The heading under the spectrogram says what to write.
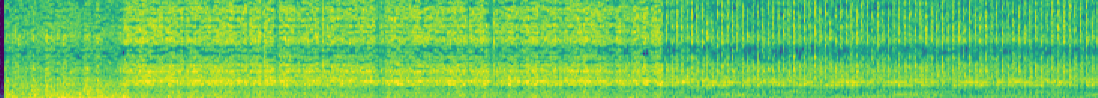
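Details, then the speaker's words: Speed One Sniper freehub, magnetic star-ratchet type (magnet only, no spring), freewheeling with a dense, high-pitched ratchet buzz; it clicks loudest at low speed, and the star ratchet stays nearly open at high speed; normal freehub ratchet clicking. "So si magnetic ratchet malakas lang yung tunog niya kapag low speed. Mas pumipitik yung star ratchet niya."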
